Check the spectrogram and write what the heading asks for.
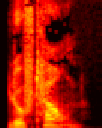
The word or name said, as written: lufthavn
